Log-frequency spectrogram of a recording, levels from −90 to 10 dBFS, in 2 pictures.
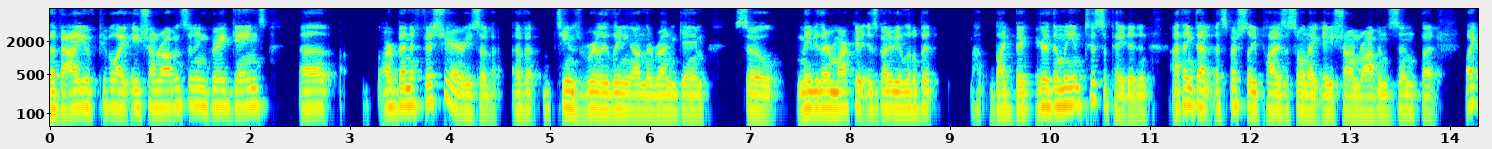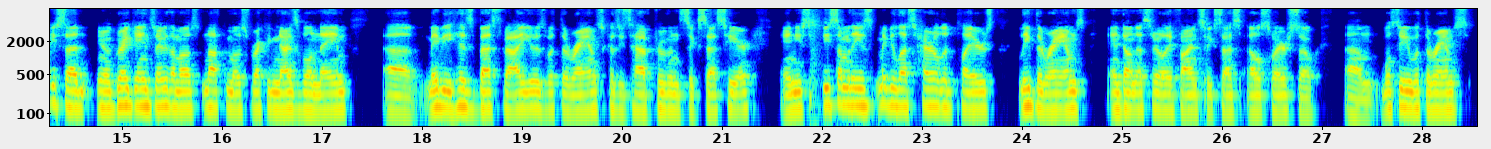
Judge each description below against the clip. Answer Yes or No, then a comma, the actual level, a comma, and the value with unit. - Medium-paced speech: No, fast, 225 wpm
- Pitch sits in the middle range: No, low, 120 Hz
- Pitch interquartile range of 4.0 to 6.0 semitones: No, narrow, 2.5 semitones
